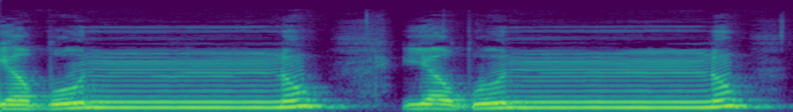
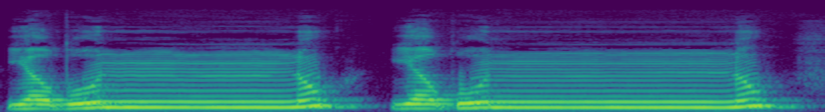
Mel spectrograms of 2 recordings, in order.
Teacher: इसकी आवाज़ को नाक में गुनगुना कर हमने पढ़ना है, एक अलिफ के बराबर गुन्ना करना है, बहुत ज़्यादा लंबा भी नहीं करना, यानी गुन्ने की मिकदार 1 सेकंड के बराबर होगी।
